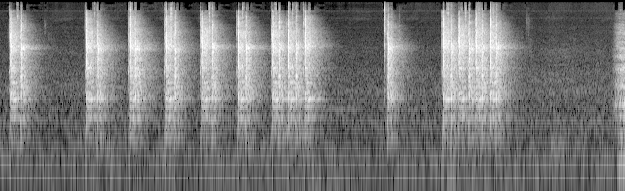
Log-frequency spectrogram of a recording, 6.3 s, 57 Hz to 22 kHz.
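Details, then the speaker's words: 1977 Toyota SR5 pickup, 20R engine, sat 10 years after running rough and losing coolant; starter wired direct for a spin test gives sharp dry clicks in quick bursts with no cranking; starter suspected to have failed too, so no compression test. "The starter's probably gone too, so we can't do a compression test."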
